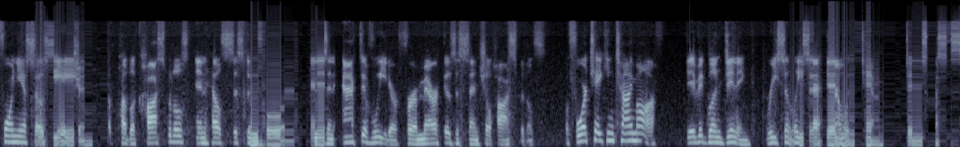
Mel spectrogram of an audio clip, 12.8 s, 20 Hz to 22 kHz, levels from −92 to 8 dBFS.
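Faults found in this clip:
Noise suppressor artifacts, whole clip: residual background pumps down about 17 dB between phrases and returns under speech.

Robotic sound from repeated short buffers at 0.48–1.44 s, 3.35–4.33 s (ending just before "an active") and 10.55 s to end: rigid metallic buzz at 93.8 Hz, fitting an 11 ms block looped while most real audio is skipped; likely audio arriving too seldom at the playout buffer.

Speech cut by the noise suppressor, 1.59–1.9 s: about 100 ms of low-level speech pulled down by up to about 11 dB along with the background, so these sounds come out swallowed.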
